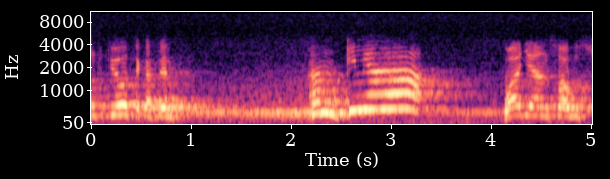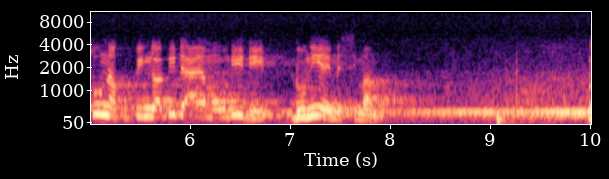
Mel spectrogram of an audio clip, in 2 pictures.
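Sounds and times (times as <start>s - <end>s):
steady flat hum: 0.0s - 10.0s.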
